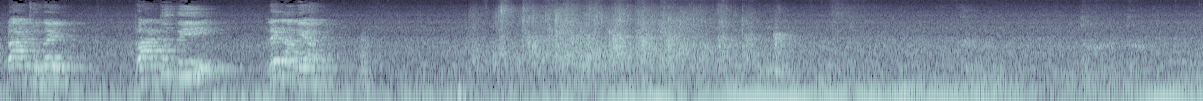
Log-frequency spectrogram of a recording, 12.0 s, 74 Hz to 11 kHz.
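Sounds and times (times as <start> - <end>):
audience applauding: 4.6 - 8.3.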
